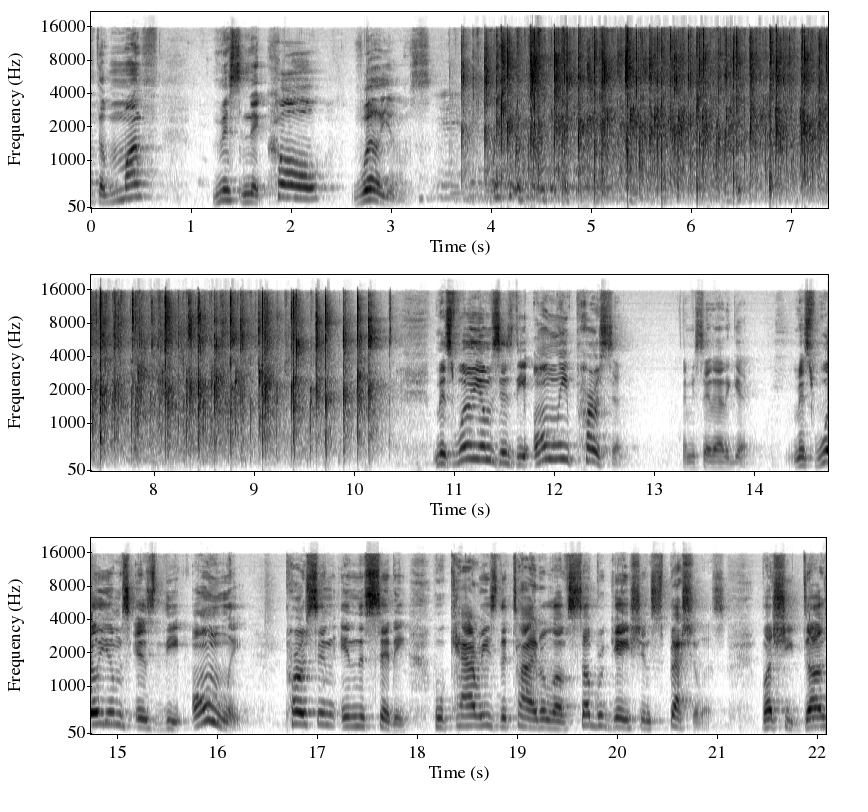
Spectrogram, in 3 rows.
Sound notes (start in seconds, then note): 6.2 applause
